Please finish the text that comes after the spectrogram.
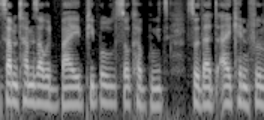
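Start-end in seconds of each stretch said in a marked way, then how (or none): none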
